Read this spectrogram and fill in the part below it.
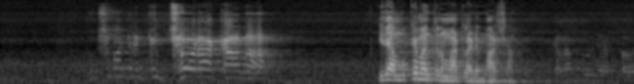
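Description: A middle-aged man speaks calmly into a microphone, heard close.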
